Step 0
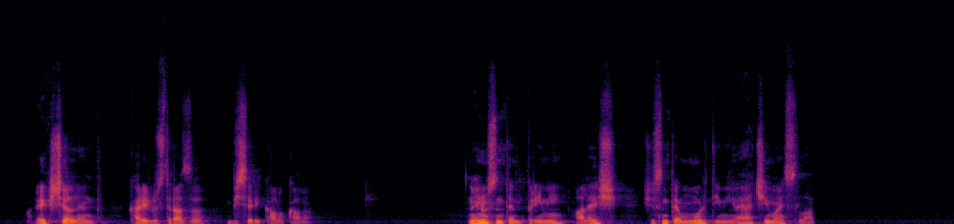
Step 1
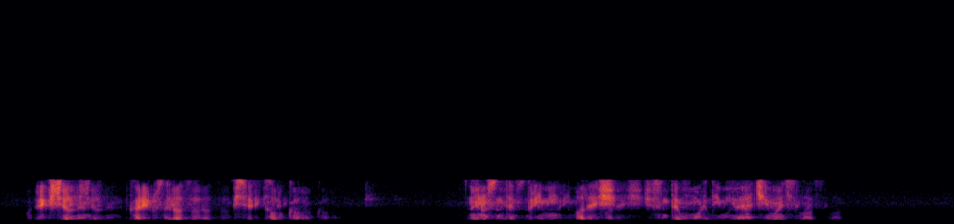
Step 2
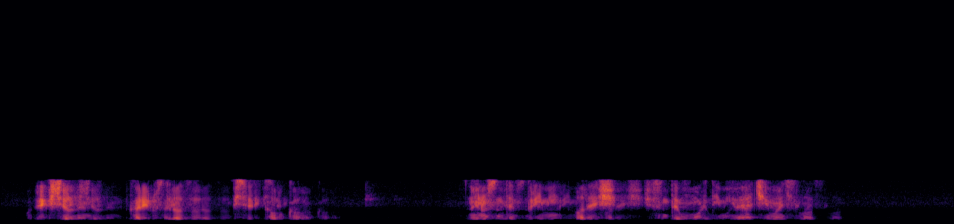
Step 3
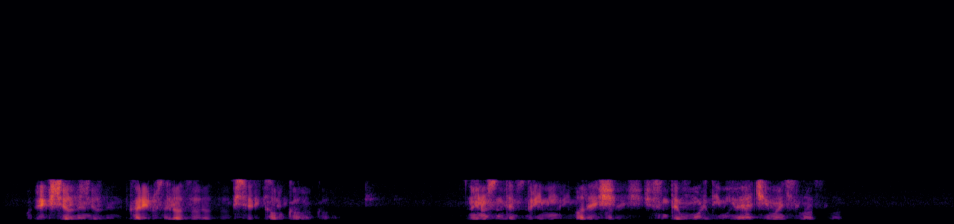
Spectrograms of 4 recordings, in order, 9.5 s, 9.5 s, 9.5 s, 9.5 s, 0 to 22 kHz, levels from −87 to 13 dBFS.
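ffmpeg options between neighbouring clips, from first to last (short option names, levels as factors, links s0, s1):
-filter_complex "[0:a]highshelf=f=1600:t=q:w=3:g=8,afftfilt=real='re*between(b*sr/4096,580,4300)':imag='im*between(b*sr/4096,580,4300)':win_size=4096:overlap=0.75,asplit=2[s0][s1];[s1]adelay=285.7,volume=0.158,highshelf=f=4000:g=-6.43[s2];[s0][s2]amix=inputs=2:normalize=0,volume=0.596"
-af anull
-af "adynamicequalizer=threshold=0.0141:dfrequency=1700:dqfactor=0.7:tfrequency=1700:tqfactor=0.7:attack=5:release=100:ratio=0.375:range=2:mode=cutabove:tftype=highshelf,volume=0.794"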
